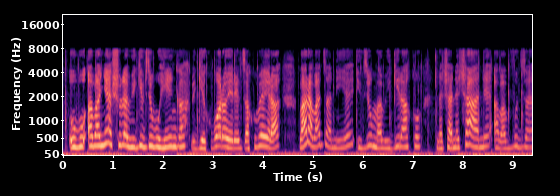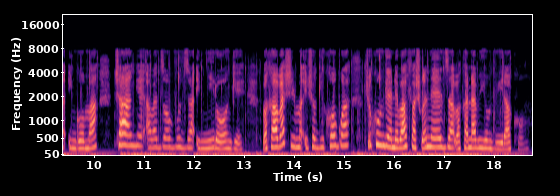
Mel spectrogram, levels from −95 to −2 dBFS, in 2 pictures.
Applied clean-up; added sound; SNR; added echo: none; Computer keyboard; 11 dB; none.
